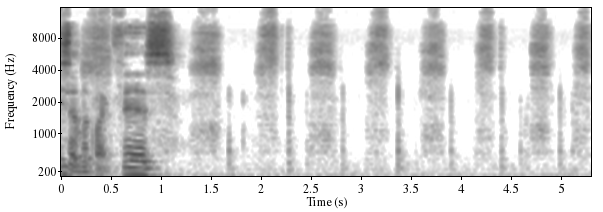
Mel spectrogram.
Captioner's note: marker scratching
